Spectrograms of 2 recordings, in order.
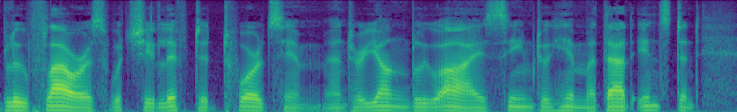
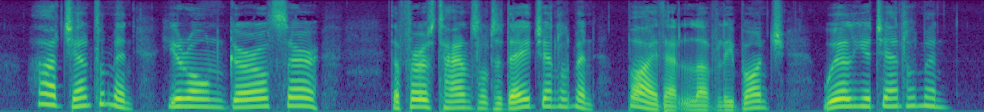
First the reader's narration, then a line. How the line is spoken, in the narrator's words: a young voice cried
